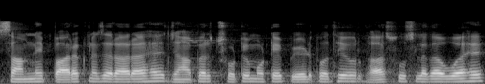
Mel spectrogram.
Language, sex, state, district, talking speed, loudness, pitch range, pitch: Hindi, male, Chhattisgarh, Raigarh, 220 wpm, -18 LUFS, 125-135 Hz, 130 Hz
